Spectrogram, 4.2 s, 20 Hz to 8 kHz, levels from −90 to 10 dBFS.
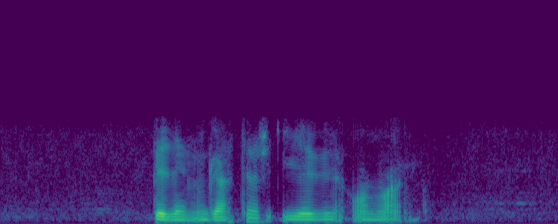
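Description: Throughout, the speech carries AMR narrowband mobile codec damage: a buzzy, synthetic sound, with the spectrogram cut flat near 3.8 kHz, consistent with a low AMR-NB mode around 7.4 kbps. From 3.15 to 3.22 s, a very faint copy trails the speech by 157 ms, likely an echo leak, showing as a weak repeated smear on the spectrogram.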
